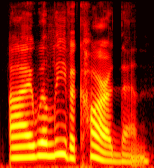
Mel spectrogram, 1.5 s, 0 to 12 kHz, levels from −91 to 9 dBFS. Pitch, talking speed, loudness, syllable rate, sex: 205 Hz, 235 wpm, -14 LUFS, 5.2 syllables/s, female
